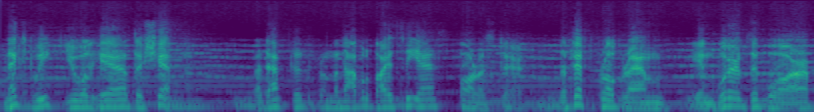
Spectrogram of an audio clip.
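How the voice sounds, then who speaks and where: An American man reading scripted 1940s radio credits in a formal, measured announcer's style. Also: a little high. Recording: dull old radio broadcast recording. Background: music.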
